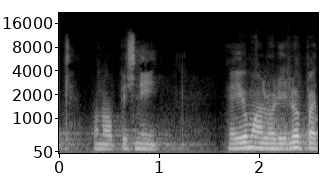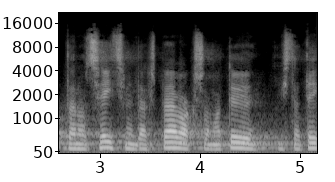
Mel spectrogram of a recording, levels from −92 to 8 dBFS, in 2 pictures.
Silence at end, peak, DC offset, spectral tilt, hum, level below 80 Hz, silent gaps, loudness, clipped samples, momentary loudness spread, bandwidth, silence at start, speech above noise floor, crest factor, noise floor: 0 s; -2 dBFS; under 0.1%; -6 dB/octave; none; -48 dBFS; none; -20 LUFS; under 0.1%; 10 LU; 13 kHz; 0 s; 26 dB; 18 dB; -45 dBFS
